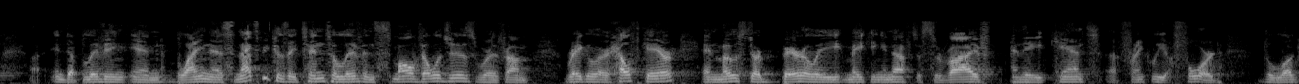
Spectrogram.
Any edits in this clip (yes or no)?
yes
